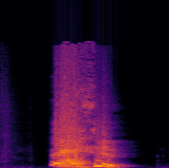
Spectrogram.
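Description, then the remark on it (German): A single loud sneeze bursts out after a short quiet lead-in, a sharp intake-and-blast that fills the air for under a second before trailing off into silence. “Oh, ich muss niesen.”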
